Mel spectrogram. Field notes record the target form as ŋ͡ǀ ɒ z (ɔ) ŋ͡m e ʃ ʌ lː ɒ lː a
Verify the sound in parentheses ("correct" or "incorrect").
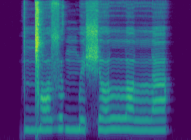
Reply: incorrect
